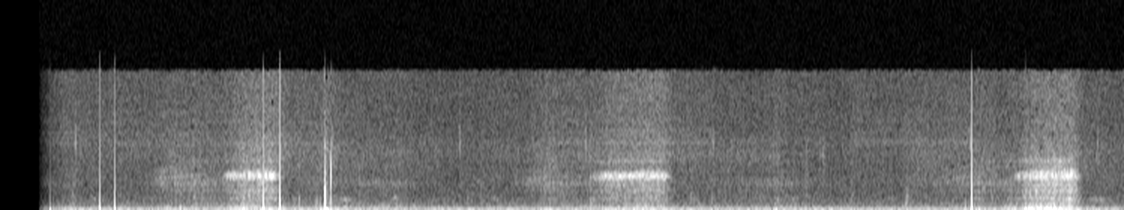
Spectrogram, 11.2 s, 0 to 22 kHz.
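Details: Remi, a Weimaraner dog napping after a morning workout, makes soft, rhythmic snorting breaths about every four seconds, roughly 15 a minute, over room hum with a few clicks: light snoring in sleep.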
